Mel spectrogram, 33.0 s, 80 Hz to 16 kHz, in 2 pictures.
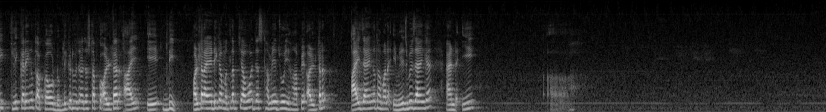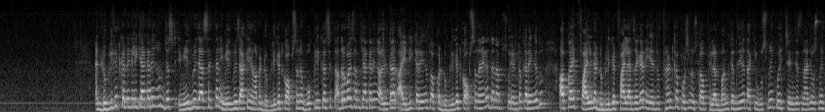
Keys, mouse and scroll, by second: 1.3 click, 2.5 alt+i, 2.7-3.8 typing, 5.1 click, 7.0 alt+i, 16.6 click, 20.7 click, 23.4 click, 24.1 alt+i, 24.5 d, 30.2 click.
